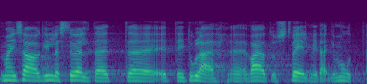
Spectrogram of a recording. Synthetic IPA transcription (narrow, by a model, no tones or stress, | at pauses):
mɑejsɑːkinlɑst̪iø̞e̞ld̪̥ɑe̞t̪ːˑḛt̪ːejt̪ulevɑjɑd̪̥ust̪ve̞ːlmid̪̥ɑ̰ɡ̥imuːt̪ːɑ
